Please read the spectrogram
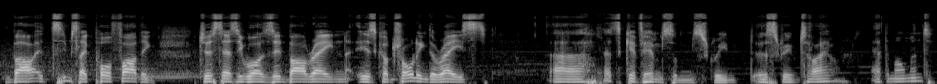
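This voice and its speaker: A man doing live commentary on a sim racing event, pausing often with ums. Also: medium pitch. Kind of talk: live esports race commentary. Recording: clear background noise.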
